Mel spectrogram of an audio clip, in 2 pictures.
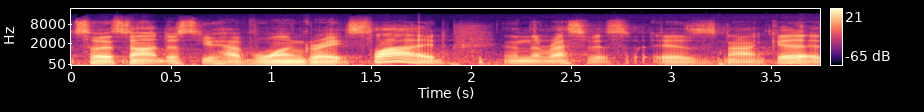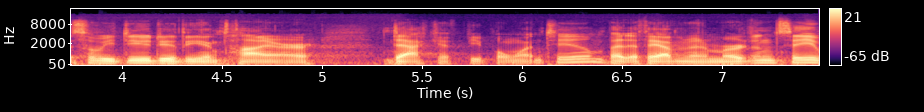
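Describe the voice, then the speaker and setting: A man pitching his startup to a live audience and then answering their questions on a handheld mic. He talks with upbeat enthusiasm and often restarts his sentences. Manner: enthusiastic, upbeat salesman patter with frequent restarts. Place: event room before a live audience. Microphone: handheld microphone.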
